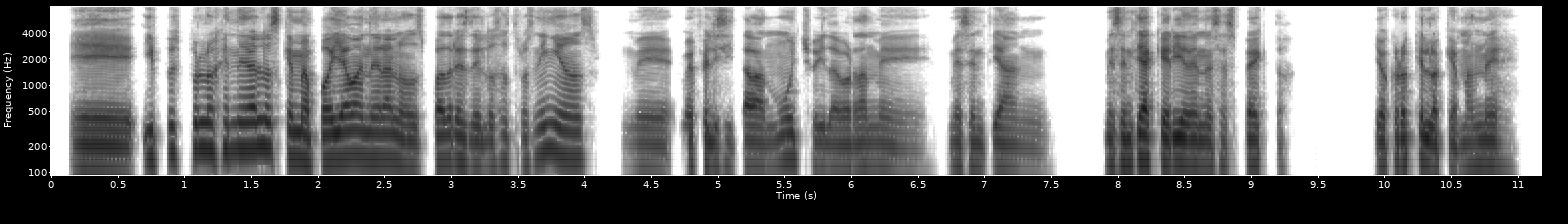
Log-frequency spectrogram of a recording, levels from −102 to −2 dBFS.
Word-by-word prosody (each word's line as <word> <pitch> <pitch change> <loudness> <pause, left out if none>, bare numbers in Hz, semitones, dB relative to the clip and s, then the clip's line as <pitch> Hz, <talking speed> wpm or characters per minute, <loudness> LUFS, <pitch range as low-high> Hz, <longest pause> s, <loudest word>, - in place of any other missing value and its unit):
Eh, 105 -1 +2
y, 150 - -2
pues, 170 +1 -5
por 185 - -1
lo 185 0 +4
general, 185 +1 +3
los 190 -1 +3
que 150 - +1
me 140 -2 +5
apoyaban 140 +3 +4
eran 140 0 +3
los 115 -3 -1
padres 130 -1 +1
de 115 - -1
los 110 +3 -6
otros 125 -1 -10
niños, 150 -4 -1
me 105 -1 -7
me 115 - -3
felicitaban 110 -1 -1
mucho, 130 0 -4
y 110 - -4
la 105 - -4
verdad, 105 +1 -2
me 95 -4 -10
me 110 -1 -5
sentían 105 -4 -6 0.4
me 120 - -4
sentía 125 +2 +5
querido 125 -2 +4
en 115 -1 +1
ese 110 +1 -4
aspecto. 115 +2 -4 0.6
Yo - - 0
creo 120 +1 0
que 130 - 0
lo - - +3
que 105 - -3
más 110 +1 -5
me 110 -4 -3
115 Hz, 215 wpm, -24 LUFS, 105-135 Hz, 0.6 s, me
